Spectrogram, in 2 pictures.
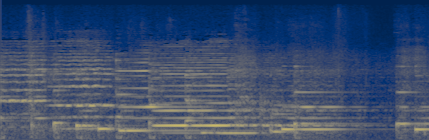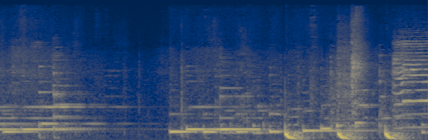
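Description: Live bowed violin playing slow, sustained notes, some as double-stops, with two brief pauses. A few deep thumps sound near the end.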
